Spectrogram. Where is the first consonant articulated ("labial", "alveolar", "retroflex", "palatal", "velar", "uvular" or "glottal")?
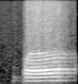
labial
